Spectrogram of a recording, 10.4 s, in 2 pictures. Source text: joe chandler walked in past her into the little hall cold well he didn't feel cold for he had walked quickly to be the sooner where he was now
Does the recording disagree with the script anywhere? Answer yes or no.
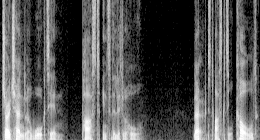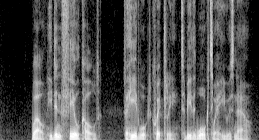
yes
